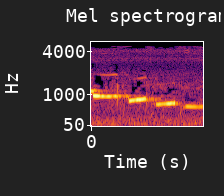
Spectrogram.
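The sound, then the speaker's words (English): A common potoo, a nocturnal bird of tropical Central and South America, gives its mournful call: a sequence of about four clear whistled notes, each one stepping lower in pitch, heard alone against a soft, hissy nighttime background. “What does musician Nancy Rumble, who composed the theme music for Bird Note, hear in the call of the common potu?”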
